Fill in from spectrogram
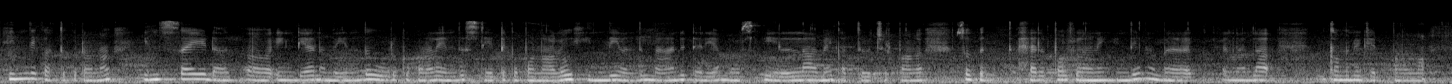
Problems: none marked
